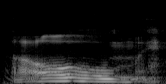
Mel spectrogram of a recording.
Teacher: it's not really O as in the English O, it's Aum. In other words, it's a diphthong. It's not just a single sound, O, it's Aum.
